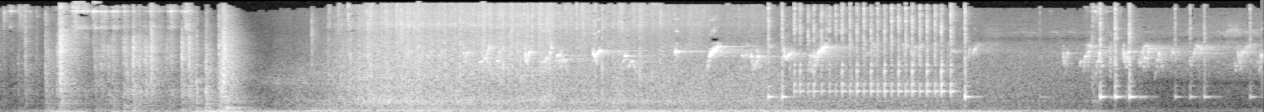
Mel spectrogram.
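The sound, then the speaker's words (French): Birds chirp and sing in quick, bright bursts over a steady rushing wash of noise, with dry rhythmic clicks and taps joining in toward the end; no one speaks. “Parce que vous n'avez pas le monopole des oiseaux et des percus, vous l'avez nous aussi, dans votre album.”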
